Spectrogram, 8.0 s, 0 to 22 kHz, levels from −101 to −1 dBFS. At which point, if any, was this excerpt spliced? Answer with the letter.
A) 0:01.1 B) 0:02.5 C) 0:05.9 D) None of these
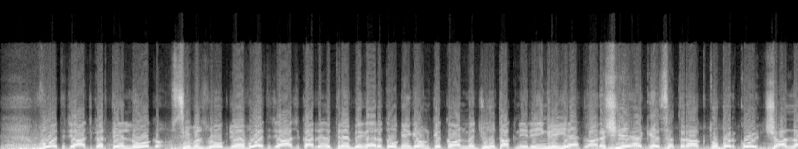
C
